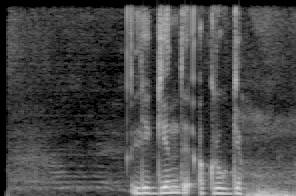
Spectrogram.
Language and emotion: Russian, neutral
